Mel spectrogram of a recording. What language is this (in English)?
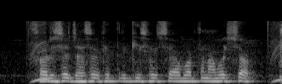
Bangla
